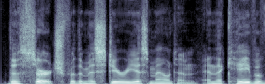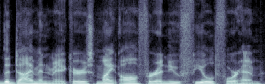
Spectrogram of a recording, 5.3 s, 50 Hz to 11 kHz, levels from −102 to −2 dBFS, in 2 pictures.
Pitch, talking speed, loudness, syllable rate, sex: 105 Hz, 225 wpm, -18 LUFS, 5.1 syllables/s, male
